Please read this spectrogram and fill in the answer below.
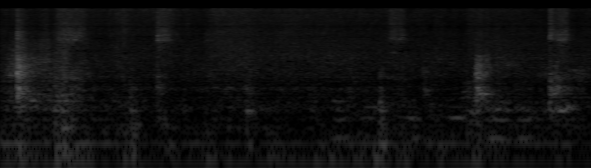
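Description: Chicken pieces and onion sizzling in oil in a frying pan, steady and hissing, with a utensil scraping and knocking against the pan about five times as they are stirred.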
